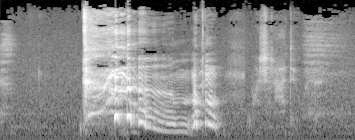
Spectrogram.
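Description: A woman's loud, drawn-out wordless cry about a second in, its pitch sliding down over under two seconds, followed by softer breathy sounds.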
